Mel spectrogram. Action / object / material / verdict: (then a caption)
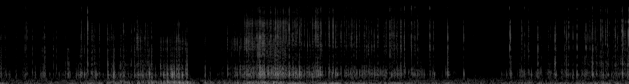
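scrape / glitter-coated hard-shell clutch with metal frame / glitter, metal / none. Long nails scratch and tap an upright glitter hard-shell clutch, working over its glittery face and the gold metal top frame. The result is a dense, gritty scraping texture, bright and hissy, broken by quick, irregular sharp ticks and clicks, with a faint low rumble underneath.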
